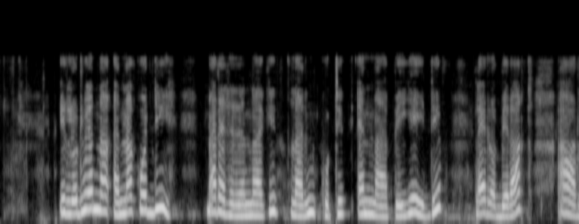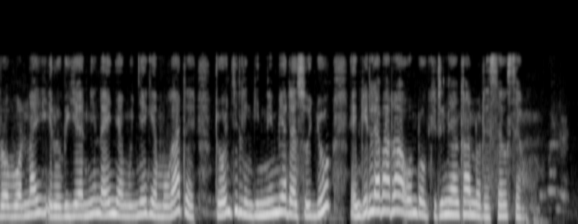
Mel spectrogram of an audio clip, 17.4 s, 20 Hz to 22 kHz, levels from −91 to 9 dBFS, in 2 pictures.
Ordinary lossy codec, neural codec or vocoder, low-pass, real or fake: none; codec, 16 kHz, 8 kbps, FreqCodec, smaller model; none; fake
